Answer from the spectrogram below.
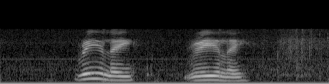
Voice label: "really", NZ English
